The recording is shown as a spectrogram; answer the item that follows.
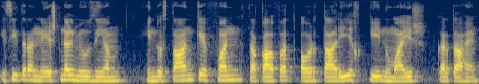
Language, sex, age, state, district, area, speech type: Urdu, male, 18-30, Delhi, East Delhi, urban, spontaneous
